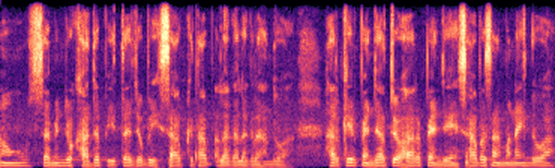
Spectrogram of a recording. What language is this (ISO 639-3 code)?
snd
